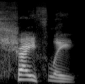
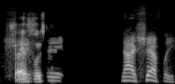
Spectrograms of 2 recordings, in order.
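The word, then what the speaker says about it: Scheifele: Um, it's pronounced Schiffley, not Shaffley.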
